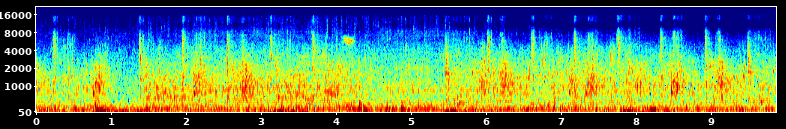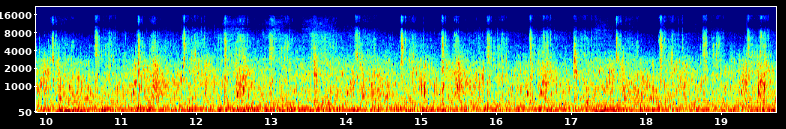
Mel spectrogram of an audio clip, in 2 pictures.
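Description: Footsteps splash steadily through shallow liquid.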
